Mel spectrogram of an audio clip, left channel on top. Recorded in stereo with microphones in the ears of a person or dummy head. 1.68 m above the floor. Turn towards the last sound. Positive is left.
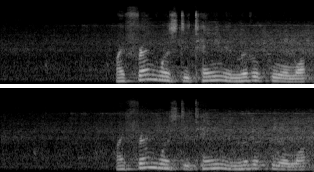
turn(degrees=50)  # may be behind; listen again after turning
